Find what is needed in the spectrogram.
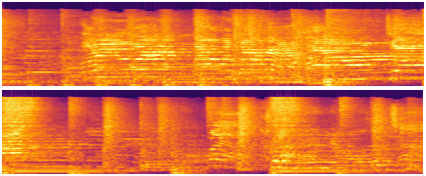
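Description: Small live band playing: a man singing over electric guitar and a drum kit, with a steady beat and a bass line underneath.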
